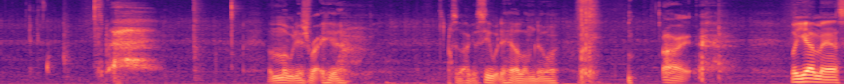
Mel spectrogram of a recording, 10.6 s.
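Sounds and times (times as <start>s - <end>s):
speech: 3.4s - 4.5s, 5.6s - 7.2s, 8.3s - 9.0s, 9.9s - 10.5s
slurping sip from a can of seltzer: 7.2s - 7.5s.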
